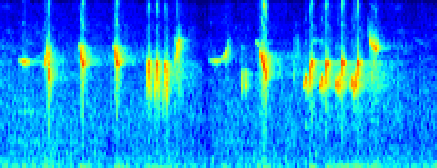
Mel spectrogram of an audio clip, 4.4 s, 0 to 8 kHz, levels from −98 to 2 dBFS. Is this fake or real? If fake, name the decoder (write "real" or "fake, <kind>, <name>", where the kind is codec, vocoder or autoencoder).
real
